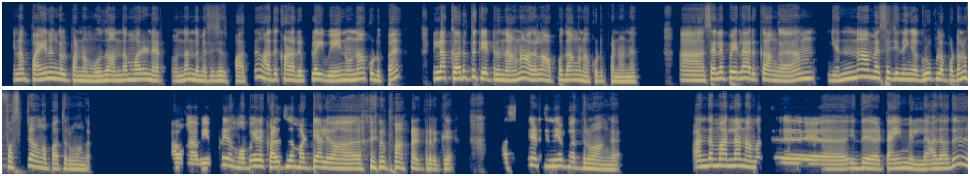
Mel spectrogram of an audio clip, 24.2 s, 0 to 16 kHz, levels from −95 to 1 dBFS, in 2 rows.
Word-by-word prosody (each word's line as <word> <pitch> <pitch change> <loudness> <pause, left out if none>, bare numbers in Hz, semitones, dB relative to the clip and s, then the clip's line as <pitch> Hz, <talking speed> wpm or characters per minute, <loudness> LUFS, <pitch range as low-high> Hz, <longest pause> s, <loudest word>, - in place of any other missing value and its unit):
இல்லன்னா 215 +1 -1
பயணங்கள் 220 0 +2
பண்ணும்போது, 175 -1 0
அந்த 185 +2 0
மாரி 215 +1 +1
நேரத்தில 175 0 -5
வந்து 205 +5 -1
அந்த 190 -3 0
மெசேஜை 175 +1 -3 0.2
பாத்து, 165 - -5
அதுக்கான 210 -2 +1
ரிப்ளை 210 +4 +1
வேணுனா 195 +5 +2
குடுப்பேன், 205 - -1 0.4
இல்னா 260 +2 +5
கருத்து 260 +4 +2
கேட்டிருந்தாங்கன்னா, 205 0 +2
அதெல்லாம் 200 -2 +1
அப்பதாங்க 195 +1 -1
நான் 165 - -5
குடுப்பேன் 160 -2 -4
நானு. 150 +1 -1 0.6
அ - - +2 0.3
செல 230 +2 +3
பேர்லாம் 255 -1 +3
இருக்காங்க 200 -4 0 0.3
ம். 250 - +1 0.4
என்னா 255 +8 +1 0.2
மெசேஜு 245 -3 -1
நீங்க 205 -2 +1
குரூப்ல 225 -1 0
போட்டாலும், 220 +7 -1
1டு 240 +5 -1
அவுங்க 200 -4 -2
பாத்துருவாங்க. 165 -3 -3 1.1
அவுங்க 195 -2 -1
வ் 185 - +5
எப்படி 300 +11 -1
அந்த 230 -5 -3
மொபைல 250 +6 +2
கழுத்தில 220 +3 +2
மாட்டிட்டே 210 +2 +2
அலைவா 195 -3 +2 0.5
இருப்பாங்களாட்ருக்கு. 180 -6 -1 0.7
1டு 255 +8 -5
எடுத்தோனே 255 -1 0
பாத்துருவாங்க. 180 -6 -1 1.1
அந்த 250 +3 +2
மாரிலாம் 275 -1 +3
நமக்கு 220 -2 -6 1.0
இது 190 +2 0 0.3
டைம் 185 +2 +2
இல்ல. 155 - -3
அதாவது, 185 +8 0
205 Hz, 135 wpm, -23 LUFS, 180-235 Hz, 1.1 s, இல்னா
